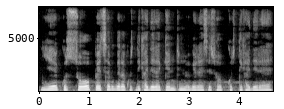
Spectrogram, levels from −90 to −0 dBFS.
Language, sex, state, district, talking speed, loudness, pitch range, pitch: Hindi, male, Rajasthan, Bikaner, 245 wpm, -15 LUFS, 140-155 Hz, 145 Hz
